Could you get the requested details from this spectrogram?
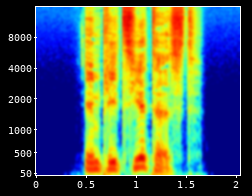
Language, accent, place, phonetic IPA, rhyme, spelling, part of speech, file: German, Germany, Berlin, [ɪmpliˈt͡siːɐ̯təst], -iːɐ̯təst, impliziertest, verb, De-impliziertest.ogg
- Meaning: inflection of implizieren: 1. second-person singular preterite 2. second-person singular subjunctive II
